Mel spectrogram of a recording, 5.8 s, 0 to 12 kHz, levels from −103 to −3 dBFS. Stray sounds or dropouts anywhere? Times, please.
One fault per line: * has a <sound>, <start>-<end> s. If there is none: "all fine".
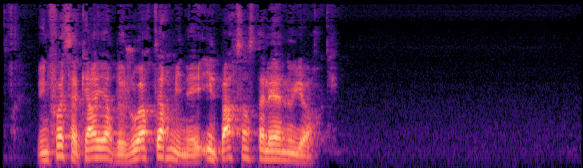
all fine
